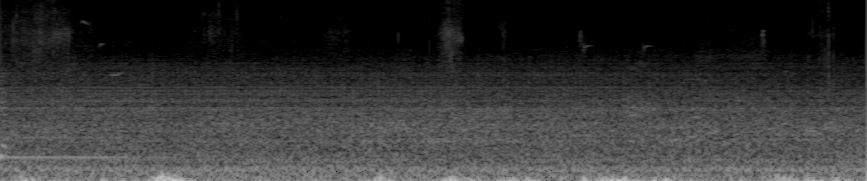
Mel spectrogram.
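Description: Irregular low rumble of wind buffeting the microphone, swelling and fading in uneven gusts.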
